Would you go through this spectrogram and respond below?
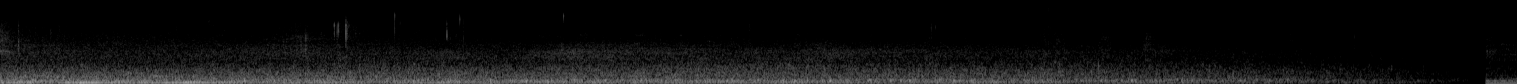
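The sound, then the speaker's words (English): Powerful rushing floodwater of a flash flood in the Negev desert roars steadily and loudly, a dense turbulent churn with heavy low rumble and wind buffeting the microphone, continuing unbroken for the whole stretch before cutting off abruptly. “So I'm going to show you a video of what it looks like when the Negev floods.”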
